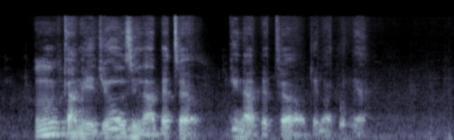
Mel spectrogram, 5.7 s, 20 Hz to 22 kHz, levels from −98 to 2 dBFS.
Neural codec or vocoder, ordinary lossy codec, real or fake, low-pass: codec, 44.1 kHz, 3.4 kbps, Pupu-Codec; MP3, 96 kbps; fake; 14.4 kHz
